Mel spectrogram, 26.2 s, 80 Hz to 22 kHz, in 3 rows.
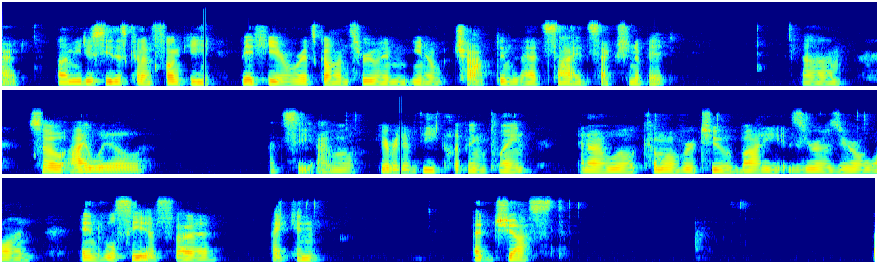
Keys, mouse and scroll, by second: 2.1-2.6 scroll down 2, 2.9-3.6 scroll up 2, 4.6-5.7 scroll down 2, 5.7-7.0 scroll up 2, 12.9-13.7 scroll down 2, 14.0-15.1 scroll up 2, 23.1 click.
